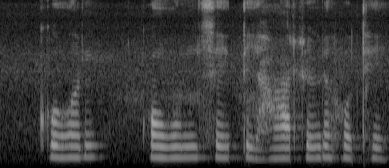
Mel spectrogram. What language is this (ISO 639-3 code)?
hne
